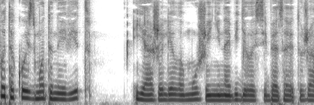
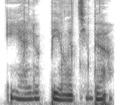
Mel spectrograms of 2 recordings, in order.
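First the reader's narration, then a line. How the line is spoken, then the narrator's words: Sudden hoarse whisper. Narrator (Russian): прошептала я внезапно севшим голосом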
